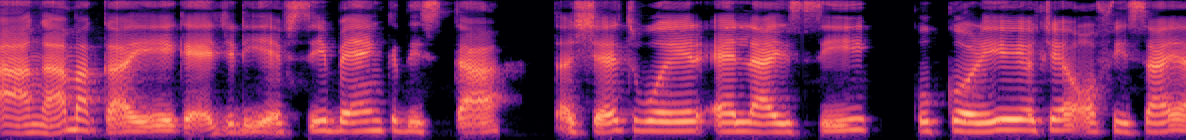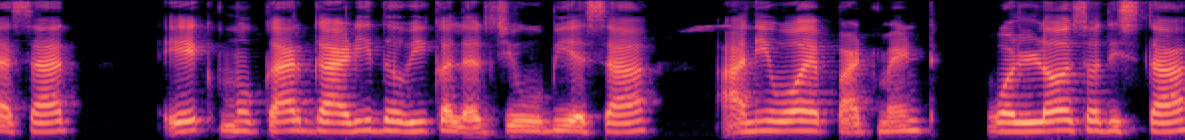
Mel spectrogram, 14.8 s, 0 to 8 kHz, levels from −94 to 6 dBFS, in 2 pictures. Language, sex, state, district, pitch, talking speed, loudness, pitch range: Konkani, female, Goa, North and South Goa, 200 Hz, 105 wpm, -16 LUFS, 185-210 Hz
